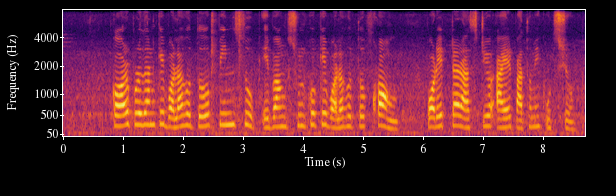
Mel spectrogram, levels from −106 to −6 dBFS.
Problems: constant background noise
